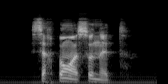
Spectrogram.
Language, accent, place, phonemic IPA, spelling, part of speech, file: French, France, Lyon, /sɛʁ.pɑ̃ a sɔ.nɛt/, serpent à sonnettes, noun, LL-Q150 (fra)-serpent à sonnettes.wav
- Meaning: rattlesnake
